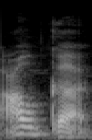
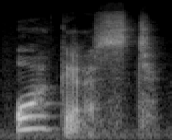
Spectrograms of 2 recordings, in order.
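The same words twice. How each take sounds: First: The first vowel is not a long 'or' sound. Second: The first vowel is a long 'or' sound. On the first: The speaker calls it wrong. "A lot of my students pronounce like August" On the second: The speaker calls it right. "A U is usually pronounced or, a long or here"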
